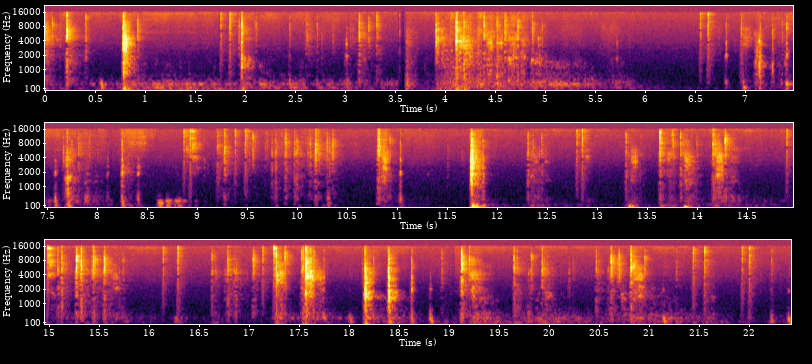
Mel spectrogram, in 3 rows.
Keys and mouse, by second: 0.1 a, 0.6 e, 1.8 Tab, 3.0 ctrl+s, 3.9 Tab, 4.2 s, 4.6-6.4 right drag, 6.4-8.7 drag, 8.7 middle click, 9.2 shift+click, 9.3-10.6 shift+middle drag, 9.6 s, 10.6 Tab, 11.6 Tab, 12.1 z, 13.1 z, 13.5 g, 14.9 a, 15.2 g, 16.1-19.5 middle drag, 16.5 g, 17.1 Tab, 17.4 z, 19.0 Tab, 19.5 a, 20.3 shift+n, 20.7 Tab, 21.3-22.4 right drag.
